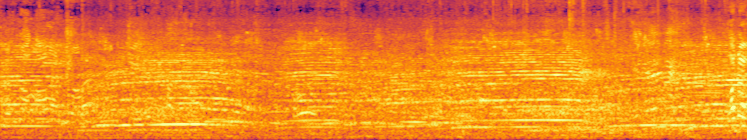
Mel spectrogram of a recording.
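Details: Very large cattle, said to be the biggest of the morning and refusing to be weighed, at an Indonesian livestock market: several drawn-out tonal moos spread through the clip, with people talking and busy outdoor noise.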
